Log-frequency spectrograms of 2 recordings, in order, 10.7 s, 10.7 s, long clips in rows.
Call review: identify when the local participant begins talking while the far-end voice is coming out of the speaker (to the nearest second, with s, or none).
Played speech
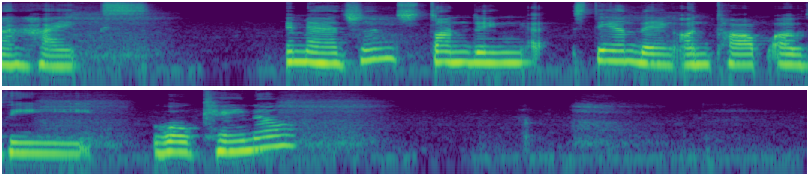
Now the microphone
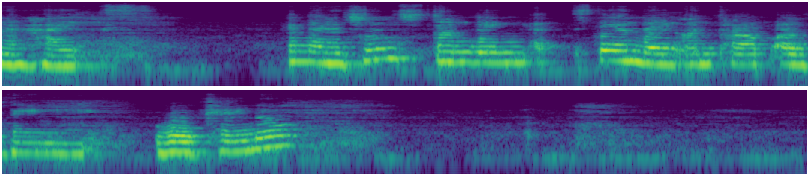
none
